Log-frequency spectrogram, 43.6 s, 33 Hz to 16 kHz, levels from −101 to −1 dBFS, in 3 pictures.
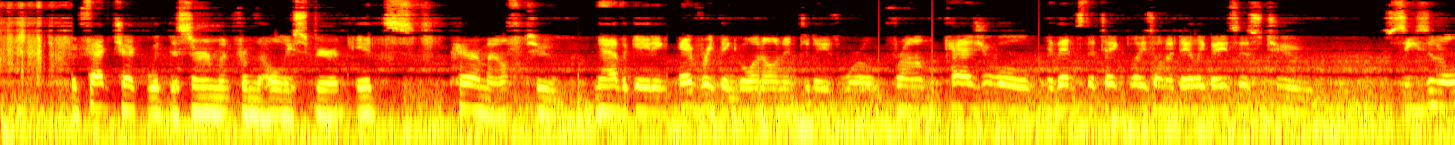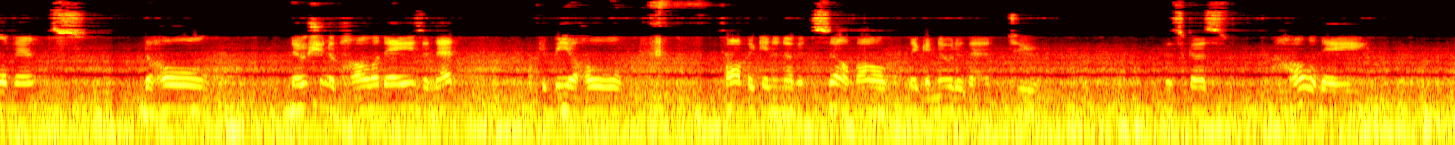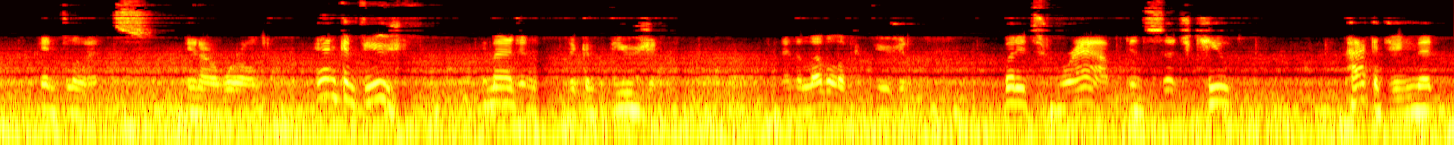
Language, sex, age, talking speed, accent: English, male, 40-59, 110 wpm, American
